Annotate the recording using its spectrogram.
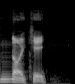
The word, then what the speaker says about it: Nike: It's Nike for reference. That's how the guy who runs the company says it is called. So that's how you say it.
